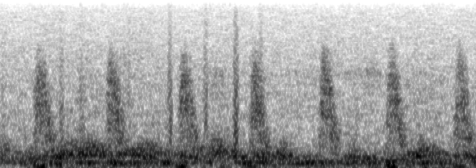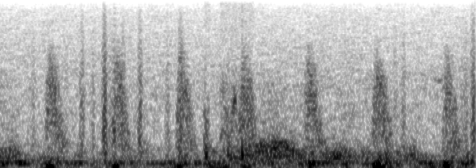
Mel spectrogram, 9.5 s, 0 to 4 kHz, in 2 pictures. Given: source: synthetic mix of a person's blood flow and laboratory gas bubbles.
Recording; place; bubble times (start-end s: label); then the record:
Doppler ultrasound of blood flow; subclavian vein
6.81-6.88 s: bubbles
6.98-7.32 s: bubbles
From the record:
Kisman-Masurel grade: 112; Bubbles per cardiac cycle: 1 to 2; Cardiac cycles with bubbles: 1 to 10%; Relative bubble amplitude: moderate (0.250 to 0.450); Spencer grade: 1 (occasional bubble signal discernible with the cardiac motion signal, with majority of cardiac periods free of bubbles); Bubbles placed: anywhere in the cardiac cycle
